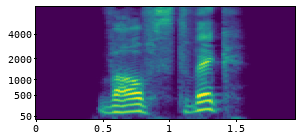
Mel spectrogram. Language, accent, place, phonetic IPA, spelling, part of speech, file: German, Germany, Berlin, [vaʁfst ˈvɛk], warfst weg, verb, De-warfst weg.ogg
- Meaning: second-person singular preterite of wegwerfen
